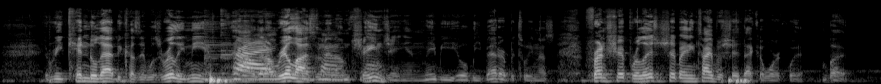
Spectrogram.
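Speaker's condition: No condition

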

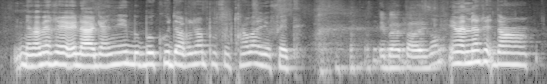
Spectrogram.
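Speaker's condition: Down syndrome (trisomy 21)

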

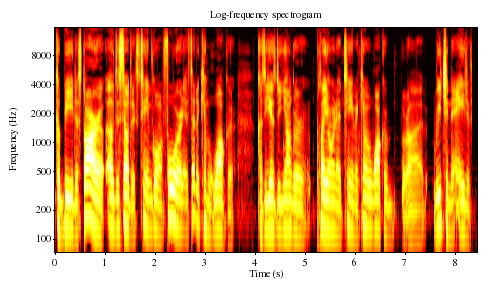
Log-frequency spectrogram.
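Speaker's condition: No condition

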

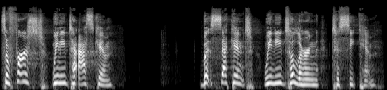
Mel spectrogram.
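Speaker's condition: No condition

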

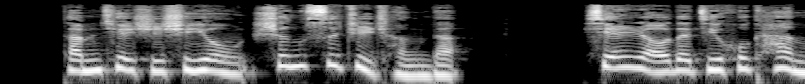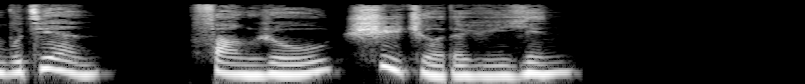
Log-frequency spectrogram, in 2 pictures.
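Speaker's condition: No condition

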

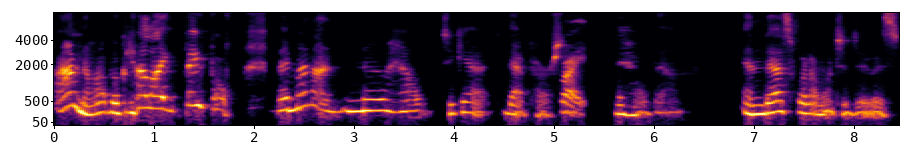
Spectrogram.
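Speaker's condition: Aphasia after stroke; severe stroke at home, right-sided numbness, right hand and leg weakness, drives using left foot on accelerator; chronic, speech therapy, Shirley Ryan AbilityLab aphasia program, individual and small-group therapy twice daily, earlier therapy Wilmington; speaks in short, sometimes fragmented sentences

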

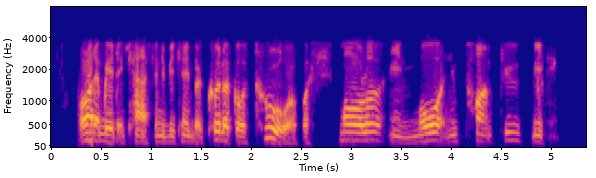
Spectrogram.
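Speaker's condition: Deafness, born deaf, cochlear implant

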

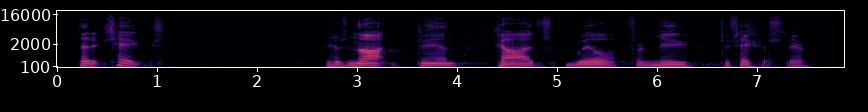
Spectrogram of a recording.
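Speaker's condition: Tongue cancer, jaw reconstruction, osteonecrosis of jaw after radiation; titanium implants

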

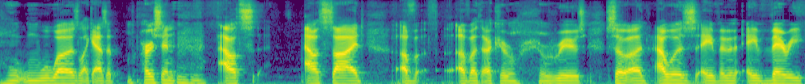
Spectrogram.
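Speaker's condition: Stuttering; stutter since early childhood, present in pre-k at Edna Row Elementary, formerly used a click sound; gotten better over the years, high school freshman, theater and musicals built speaking confidence; pauses and gets stuck, easier when rehearsed or singing, still stutters on stage; repeated sounds, repeated words

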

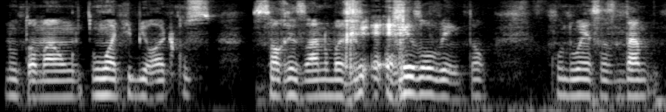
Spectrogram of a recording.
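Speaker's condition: Cerebral palsy, mild; no medication

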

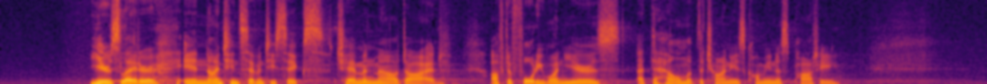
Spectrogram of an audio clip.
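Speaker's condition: No condition

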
